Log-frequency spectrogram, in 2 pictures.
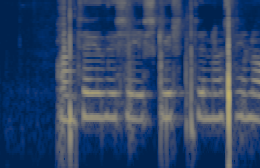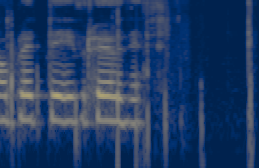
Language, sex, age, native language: Icelandic, male, 13, Icelandic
